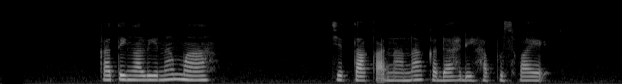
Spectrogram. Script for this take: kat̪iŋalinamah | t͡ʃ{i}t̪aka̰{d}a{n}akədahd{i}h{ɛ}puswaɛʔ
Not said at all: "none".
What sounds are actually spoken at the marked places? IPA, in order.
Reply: i, n, n, i, a

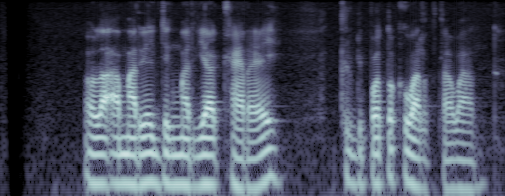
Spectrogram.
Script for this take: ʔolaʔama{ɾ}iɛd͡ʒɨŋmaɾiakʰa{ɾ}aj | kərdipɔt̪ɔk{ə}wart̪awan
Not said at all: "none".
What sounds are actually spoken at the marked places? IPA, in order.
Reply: ɾ, ɾ, ə

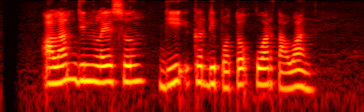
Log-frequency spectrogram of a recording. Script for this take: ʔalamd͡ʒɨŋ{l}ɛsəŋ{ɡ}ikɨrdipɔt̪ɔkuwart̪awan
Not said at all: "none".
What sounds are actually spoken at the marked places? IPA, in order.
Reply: l, d

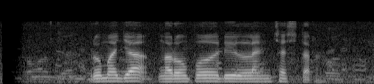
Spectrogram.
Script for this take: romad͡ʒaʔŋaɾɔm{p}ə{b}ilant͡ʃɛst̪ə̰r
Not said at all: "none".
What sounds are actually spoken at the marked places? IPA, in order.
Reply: p, d

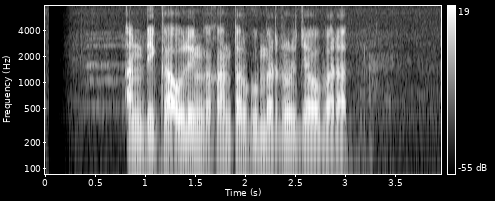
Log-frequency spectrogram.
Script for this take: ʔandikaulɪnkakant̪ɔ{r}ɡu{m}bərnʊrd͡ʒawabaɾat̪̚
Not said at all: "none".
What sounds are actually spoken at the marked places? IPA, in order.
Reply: r, m

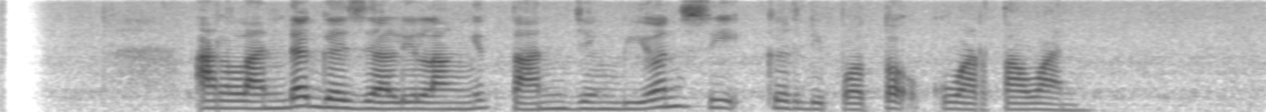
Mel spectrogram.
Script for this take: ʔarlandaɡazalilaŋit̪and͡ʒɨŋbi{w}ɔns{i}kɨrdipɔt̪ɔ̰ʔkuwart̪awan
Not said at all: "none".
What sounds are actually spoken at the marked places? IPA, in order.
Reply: none, i

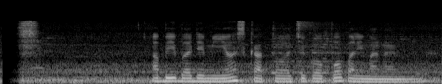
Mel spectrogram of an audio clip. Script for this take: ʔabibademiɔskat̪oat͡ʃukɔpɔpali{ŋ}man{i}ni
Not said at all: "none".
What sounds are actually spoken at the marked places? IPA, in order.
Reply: ŋ, a

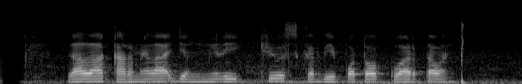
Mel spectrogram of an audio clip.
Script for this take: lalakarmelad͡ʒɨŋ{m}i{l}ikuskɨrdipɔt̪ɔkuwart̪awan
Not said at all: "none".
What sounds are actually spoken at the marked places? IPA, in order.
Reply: m, l

